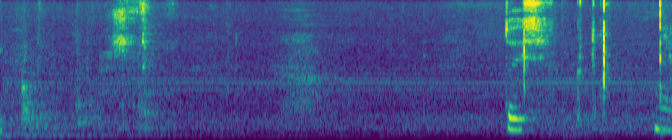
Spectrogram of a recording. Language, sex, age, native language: Icelandic, male, 9, Polish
